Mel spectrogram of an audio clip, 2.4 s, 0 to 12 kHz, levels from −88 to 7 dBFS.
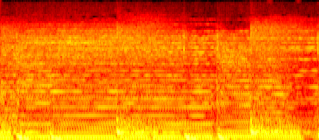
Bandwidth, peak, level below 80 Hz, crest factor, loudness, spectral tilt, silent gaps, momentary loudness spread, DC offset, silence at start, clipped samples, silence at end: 11 kHz; 0 dBFS; -20 dBFS; 12 dB; -13 LUFS; -5 dB/octave; none; 1 LU; under 0.1%; 0 s; under 0.1%; 0 s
